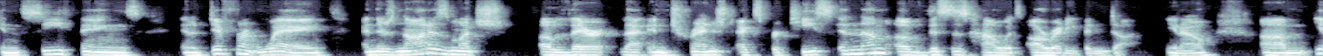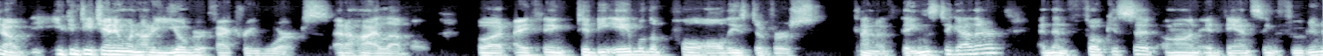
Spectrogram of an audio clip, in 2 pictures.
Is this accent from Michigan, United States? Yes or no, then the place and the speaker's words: yes; Detroit, Michigan, United States; I grew up in the Detroit area. So growing up, you go to the auto show all the time.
